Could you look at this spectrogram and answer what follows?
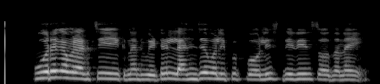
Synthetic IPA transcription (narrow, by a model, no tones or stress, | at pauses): uːɾɐɣɐʋɐlɐɾt͡ʃːieːknɐɾʋiːʈːɪlːɐɲd͡ʒɐʋɐɭɪpːɯpoːliːs̬d̪ɪɽiːɾsoːðɐnɐɪ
